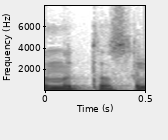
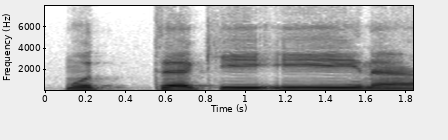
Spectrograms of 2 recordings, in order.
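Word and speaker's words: متكئين: വീണ്ടും ഫബി അയ്യാലി മദ് മുത്തസിൽ വാജിബ്, റാഇ തഫ്ഖീം. മുത്തകിഈന അലാ റഫിൻ, മുത്തകിഈന, മുത്ത പറയരുത്, മുത്തകിഈന. താഇന് ഹംസ്, ഷിദ്ദത്ത്, ഇസ്തിഫാല്, ഇങ്ങനെ പല ഗുണങ്ങളുമുണ്ട്. അതൊക്കെ ശ്രദ്ധിക്കുക. ഖാഫ് ശേഷം വരുന്നു, അതും ഹംസിൻ്റെയും ഷിദ്ദത്തിൻ്റെയും അക്ഷരമാണ്. മുത്തക്കീന, ഹംസ വ്യക്തമാക്കി ഉച്ചരിക്കണം.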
